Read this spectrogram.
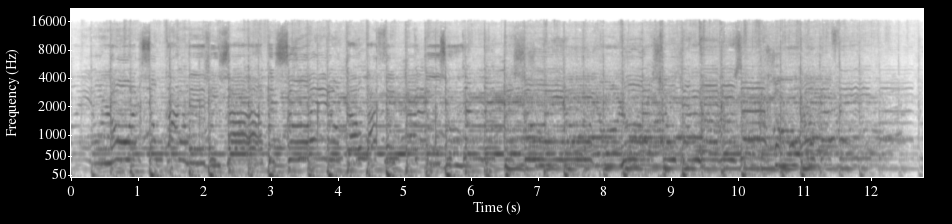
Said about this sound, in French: En octobre 2023, … jouait lors d'un rassemblement contre un projet d'extension d'autoroute entre Toulouse et Castres.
